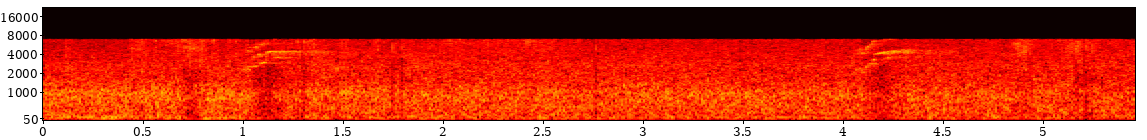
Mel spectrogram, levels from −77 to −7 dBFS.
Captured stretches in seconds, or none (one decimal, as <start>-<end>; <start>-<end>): 0.0-5.5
